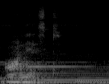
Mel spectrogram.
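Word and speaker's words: honest: पर यहां पर बीच में ऑनेस्ट आया है एन ऑनेस्ट तो यहां पर स्वर लेगा कौन सा ऑनेस्ट का आप स्वर देखिए उसका उच्चारण क्या हो रहा है उसे आप देखेंगे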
